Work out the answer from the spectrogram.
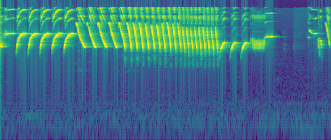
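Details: Canary lure song to make other canaries sing: hooked rising notes repeated several times, then a quick evenly spaced trill and twisting sweeps, before fading into a short quiet gap.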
